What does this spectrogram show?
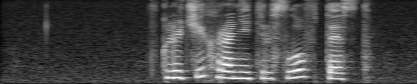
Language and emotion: Russian, neutral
